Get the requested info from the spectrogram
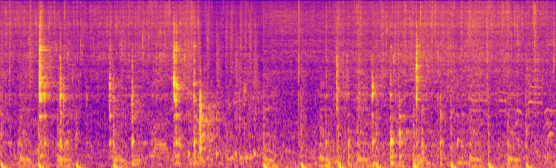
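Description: Sliced onion and garlic sizzling in oil in a small nonstick pan, stirred with a wooden spoon that knocks and scrapes against the pan many times at an irregular pace.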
